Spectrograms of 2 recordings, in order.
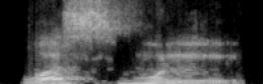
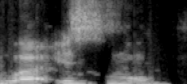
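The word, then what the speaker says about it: واسم: Wasmul binti wasmul binti Zainabu. Wasmul binti Zainabu. Kalau di sini ismul waladi Muhammadun. Kalau di sini wasmul binti Zainab. Langsung wasmu, tidak boleh wa ismu. Ya. Bacanya wasmu.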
